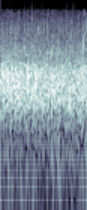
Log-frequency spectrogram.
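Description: An audience at a church prayer gathering applauds in a brief, dense wash of clapping, steady and even for about a second.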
